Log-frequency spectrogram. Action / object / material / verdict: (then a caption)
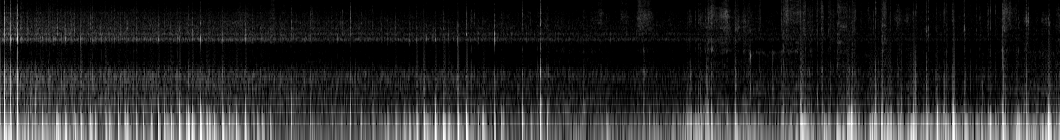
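tap / half coconut shell / coconut shell / none. A polished brown half coconut shell, hollow, empty and about hand-sized, is held close and tapped and rubbed with fingertips. Dense, dull low thumps and soft scratchy rubbing come in waves, with quieter stretches around the fourth and eighth seconds. The taps are short and dry, with almost no ring.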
